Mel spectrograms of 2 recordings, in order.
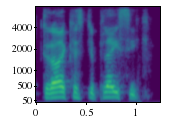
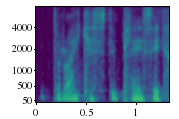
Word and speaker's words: Dricus du Plessis: Oh, Dricus du Plessis. – Dricus du Plessis.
